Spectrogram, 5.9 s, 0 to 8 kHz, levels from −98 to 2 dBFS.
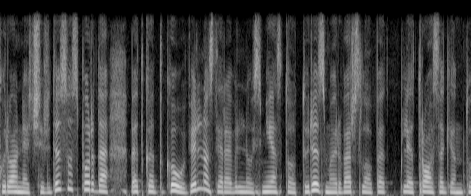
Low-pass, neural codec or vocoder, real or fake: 7.2 kHz; none; real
